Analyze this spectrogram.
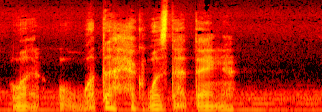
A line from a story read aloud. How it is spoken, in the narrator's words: Martin sputtered, tears welling up in his eyes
